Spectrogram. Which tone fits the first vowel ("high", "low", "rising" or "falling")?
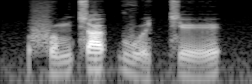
rising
